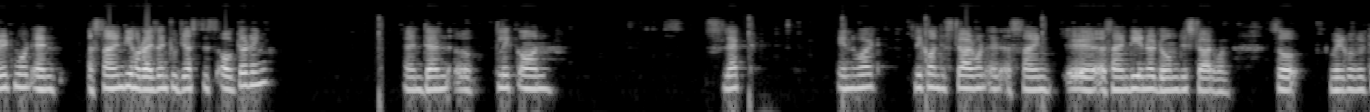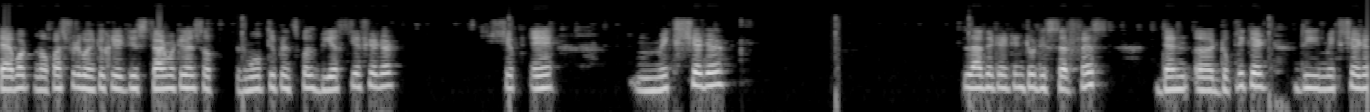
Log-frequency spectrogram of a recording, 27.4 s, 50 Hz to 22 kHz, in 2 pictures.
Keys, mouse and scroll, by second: 3.8 click, 8.4 click, 9.1 click, 10.4 click, 13.1 Tab, 16.1 click, 17.3 Delete, 19.3 shift+a, 23.3 drag, 26.3 click, 27.2 shift+d.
